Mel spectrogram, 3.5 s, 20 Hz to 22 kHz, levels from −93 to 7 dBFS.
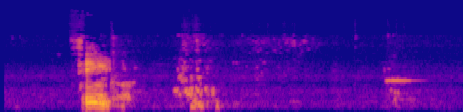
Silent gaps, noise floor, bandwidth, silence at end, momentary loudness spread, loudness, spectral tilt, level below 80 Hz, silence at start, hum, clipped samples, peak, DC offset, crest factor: none; -65 dBFS; 7 kHz; 0.4 s; 23 LU; -22 LUFS; -5.5 dB/octave; -66 dBFS; 0.55 s; none; under 0.1%; -2 dBFS; under 0.1%; 24 dB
